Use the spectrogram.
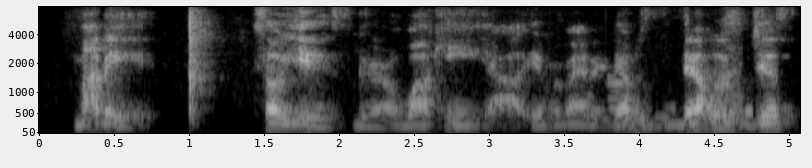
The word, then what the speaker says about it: Joaquin: I seen Jaquan. My bad. So yes, girl, Joaquin, y'all, everybody.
